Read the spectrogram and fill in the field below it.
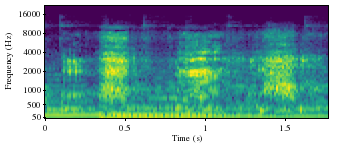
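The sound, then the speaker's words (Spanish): A pig grunts and oinks three times in a steady rhythm, each call short and fairly loud, over a low continuous hum. “Ya se me antojó el tocino de puerco.”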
